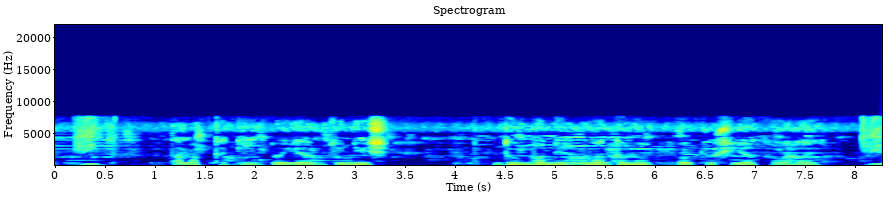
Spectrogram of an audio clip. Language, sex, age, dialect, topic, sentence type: Bengali, male, 18-24, Rajbangshi, agriculture, statement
